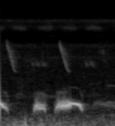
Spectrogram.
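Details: Decoy spotted dove brought to the ground in a trapping setup, uttering a short coo followed by a longer drawn-out, slightly falling coo, while small birds give faint descending high chirps in the background.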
